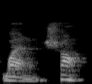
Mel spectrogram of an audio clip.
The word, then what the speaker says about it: 晚上: 晚上。晚上。Sebenarnya nada shang dia bisa yang Misalnya kalau sistem Taiwan bacanya 晚上, ya nggak? 晚上. Nah, kalau Beijing dia bacanya 晚上.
